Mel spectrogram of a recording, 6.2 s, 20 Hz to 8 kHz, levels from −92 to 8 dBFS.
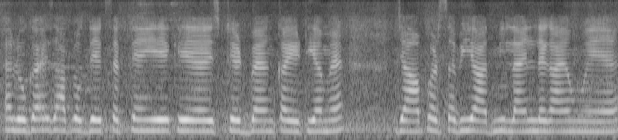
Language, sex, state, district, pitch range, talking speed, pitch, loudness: Hindi, female, Uttar Pradesh, Jalaun, 225-235 Hz, 240 wpm, 230 Hz, -15 LUFS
